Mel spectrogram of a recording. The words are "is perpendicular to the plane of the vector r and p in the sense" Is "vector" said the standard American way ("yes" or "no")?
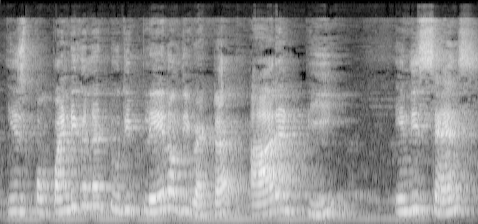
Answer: yes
